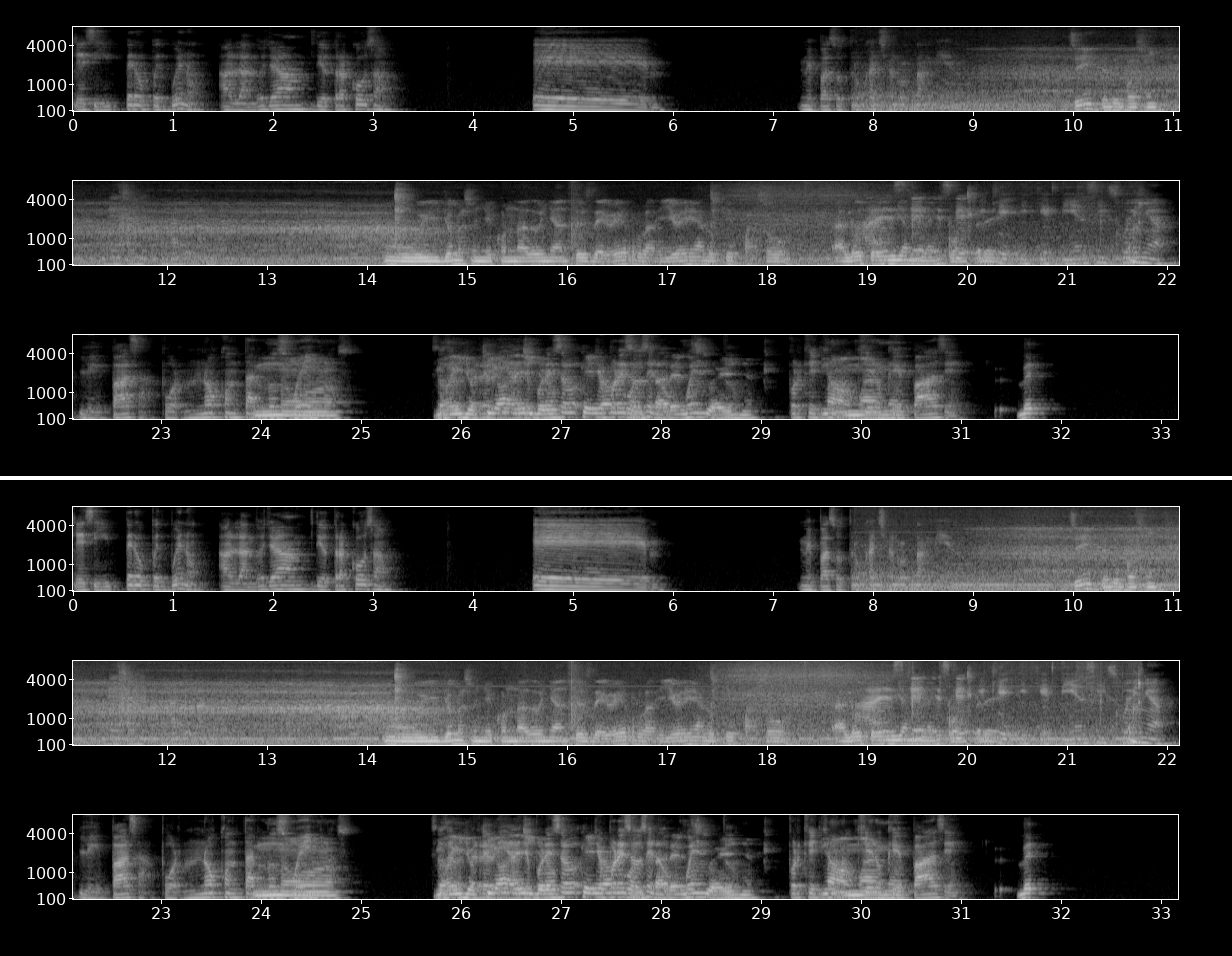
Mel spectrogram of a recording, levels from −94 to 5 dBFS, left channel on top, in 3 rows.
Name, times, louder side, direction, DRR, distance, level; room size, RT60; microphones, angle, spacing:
voice 1, 0.0-3.2 4.6-5.9 7.3-9.0 11.3-12.6 18.9-24.9 25.7-28.8 29.3-31.0, right 3 dB, 55° right, 1.4 m, -34 dB
sound 1, 7.8-21.8, right 5 dB, 75° right, 0.7 m, -34 dB
voice 2, 10.0-10.9 14.2-18.3 18.7-20.4 23.9-24.8 25.7-28.9 29.6-30.5 31.6-31.7, right 1 dB, 20° right, 0.6 m, -27 dB
9.2 x 6.9 x 7.3 m
head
